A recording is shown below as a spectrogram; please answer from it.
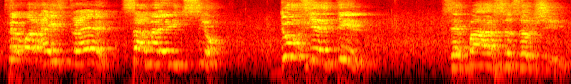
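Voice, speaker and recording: A man from Africa, a bishop preaching a sermon, emphatic, repeating his phrases and shouting key lines. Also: very high-pitched, slow, a little hiss or hum. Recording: very echoey hall, distant from the mic.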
